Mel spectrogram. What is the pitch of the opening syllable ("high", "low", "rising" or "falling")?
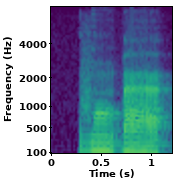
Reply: low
